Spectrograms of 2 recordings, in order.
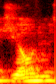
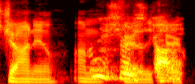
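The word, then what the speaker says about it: Jonnu: row and then uh jono smith i assume it's pronounced that way some people say joe new smith and i always no it's janu yeah so hunter henry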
